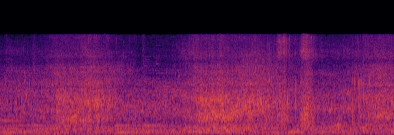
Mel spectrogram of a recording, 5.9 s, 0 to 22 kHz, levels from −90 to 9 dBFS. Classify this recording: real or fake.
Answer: real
